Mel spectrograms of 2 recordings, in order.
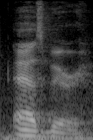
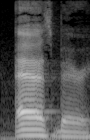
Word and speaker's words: Asbury: Asbury. Asbury.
